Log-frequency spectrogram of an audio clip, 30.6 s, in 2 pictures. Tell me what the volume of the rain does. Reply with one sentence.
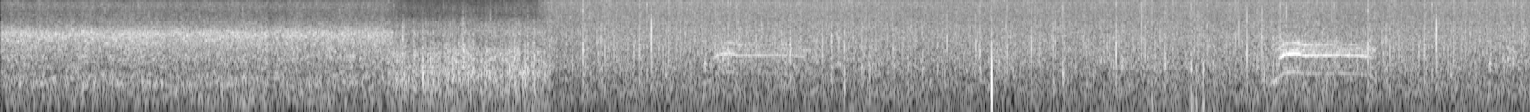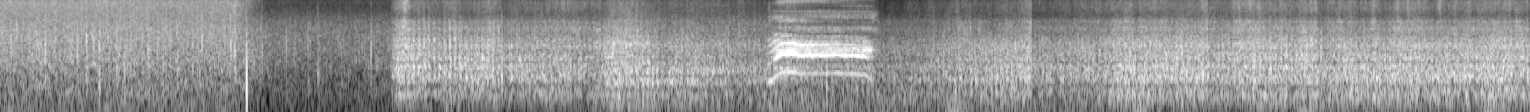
The volume of the rain goes down.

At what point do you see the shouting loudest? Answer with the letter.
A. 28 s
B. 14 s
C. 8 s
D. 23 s
D.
